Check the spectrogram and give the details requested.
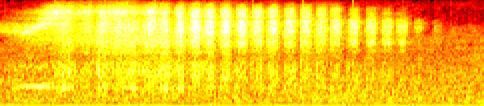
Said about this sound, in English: A rattlesnake rattles.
